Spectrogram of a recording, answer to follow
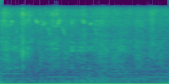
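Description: Steady outdoor background hiss with a few faint clicks scattered through it.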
